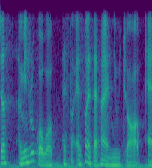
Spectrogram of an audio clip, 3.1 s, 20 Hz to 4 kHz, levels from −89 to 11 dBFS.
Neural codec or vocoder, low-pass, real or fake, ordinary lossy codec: codec, 16 kHz, 4 kbps, X-Codec, HuBERT features, trained on LibriSpeech; 3.6 kHz; fake; none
